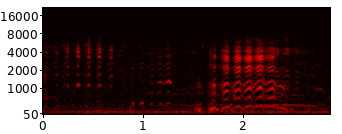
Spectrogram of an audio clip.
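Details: Goats recorded 14 April 2023: soft pulsed murmurs at first, then a quiet, shaky bleat of rapid tremulous pulses for about a second.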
